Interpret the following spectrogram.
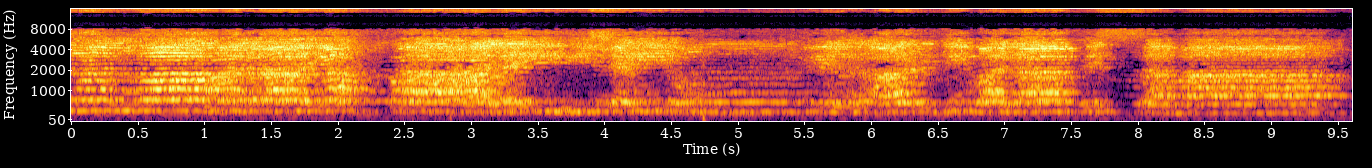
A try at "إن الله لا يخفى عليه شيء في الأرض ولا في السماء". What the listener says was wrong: हमजा को वाज़े करें.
